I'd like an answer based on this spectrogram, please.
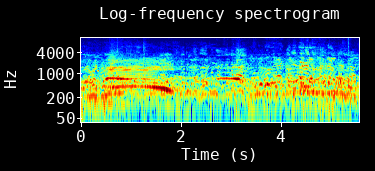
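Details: Bull calf of Friesian or cross breed at the Aftabganj market in Dinajpur, Bangladesh, 22 August 2026, giving a drawn-out, slightly falling bawl of over a second amid busy market talk, with a fainter call later.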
